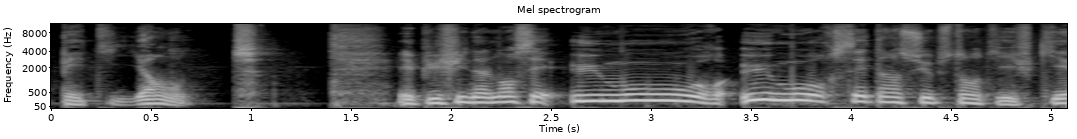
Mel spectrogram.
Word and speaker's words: humour: Faites attention parce que des fois c'est un petit peu difficile à prononcer. Ici c'est humour. Hein? Humour, souvenez-vous qu'il y a aussi humeur. Je me réveille de bonne humeur, mais ici c'est l'humour.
